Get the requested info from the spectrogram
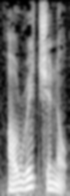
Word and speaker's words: original: 当然呢它的形容词呢就发生了一个重音的迁移，就会把它读成 original, 所以 original origin 啊，重复一下把它记住。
